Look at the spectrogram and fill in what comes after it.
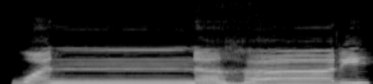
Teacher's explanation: ان فی خلق السماوات والارض واختلاف اللیل والنہار، یا دیکھیں ون، یہاں نون مشدد ہے تو یہاں پر غنہ ہوگا، اور ہاری یہاں پر الف مدہ ہو رہا ہے، خالی الف سے پہلے زبر ہے، تو ہم اسے 2 یا 3 حرکت کے برابر کھینچ کے پڑھیں گے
